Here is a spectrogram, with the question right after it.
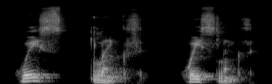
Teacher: The T in waist is a stop T, but it's also between consonants, so you don't really hear it.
